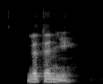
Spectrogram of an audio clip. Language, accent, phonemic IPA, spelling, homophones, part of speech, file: French, France, /la.ta.nje/, latanier, lataniers, noun, LL-Q150 (fra)-latanier.wav
- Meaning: palmetto, swamp palm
